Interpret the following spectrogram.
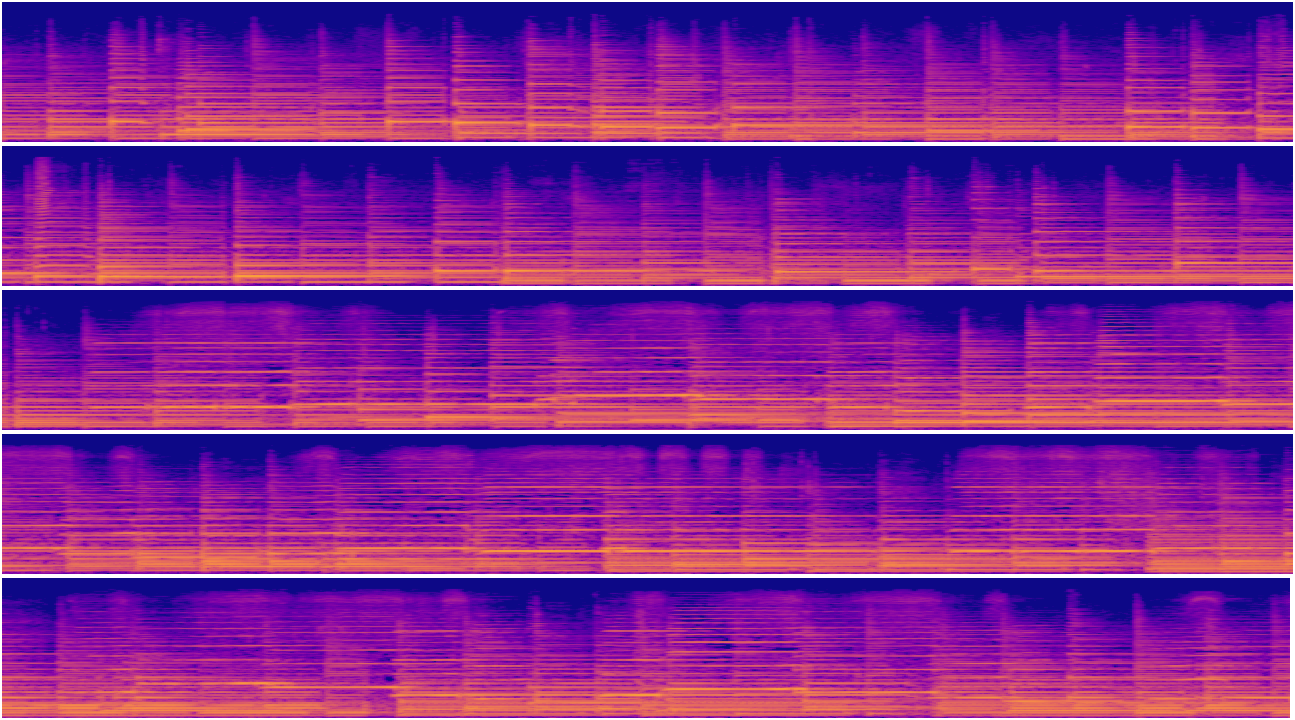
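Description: Instrumental introduction played by a small acoustic ensemble: plucked nylon-string guitars, one of them a seven-string, with accordion and flute. The first part is mostly plucked guitar notes. About halfway in, held accordion bass and held melody notes from the flute and accordion take over.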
